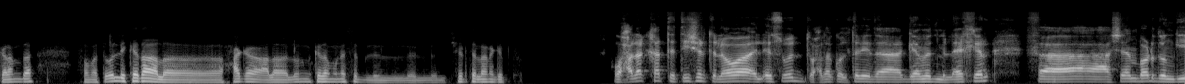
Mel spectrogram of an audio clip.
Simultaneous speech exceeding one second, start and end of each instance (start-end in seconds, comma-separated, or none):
none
